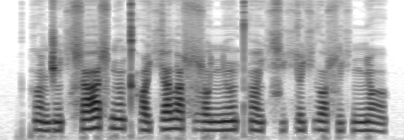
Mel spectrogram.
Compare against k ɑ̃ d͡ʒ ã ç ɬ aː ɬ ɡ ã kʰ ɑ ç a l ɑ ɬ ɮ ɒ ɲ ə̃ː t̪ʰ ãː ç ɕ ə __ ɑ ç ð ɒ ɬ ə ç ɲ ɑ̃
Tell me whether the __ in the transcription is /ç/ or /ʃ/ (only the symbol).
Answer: ç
